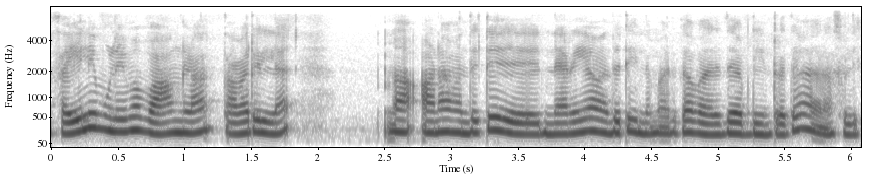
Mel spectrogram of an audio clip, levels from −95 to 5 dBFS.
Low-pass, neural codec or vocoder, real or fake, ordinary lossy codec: 7.2 kHz; none; real; none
